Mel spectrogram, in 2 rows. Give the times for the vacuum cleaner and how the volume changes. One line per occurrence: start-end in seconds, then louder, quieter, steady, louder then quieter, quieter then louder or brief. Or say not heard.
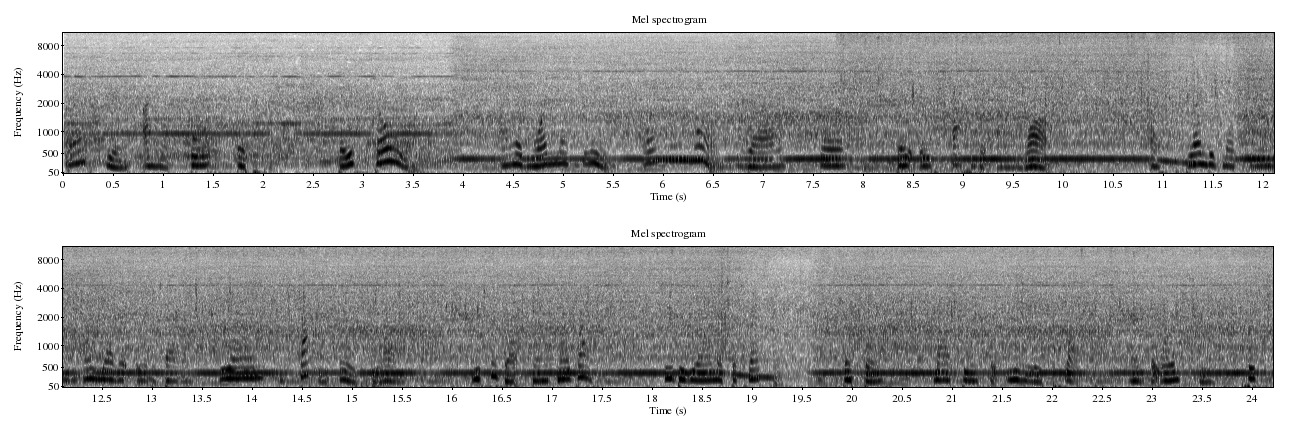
0.0-24.1 steady.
